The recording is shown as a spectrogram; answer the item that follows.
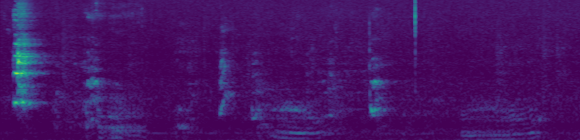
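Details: In a garden, a Jack Russell Terrier tries every trick to get a bone from his older brother, who has it. He gives a sharp yip, then a string of whining, grumbling moans.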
